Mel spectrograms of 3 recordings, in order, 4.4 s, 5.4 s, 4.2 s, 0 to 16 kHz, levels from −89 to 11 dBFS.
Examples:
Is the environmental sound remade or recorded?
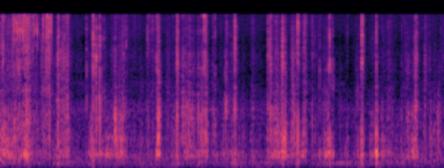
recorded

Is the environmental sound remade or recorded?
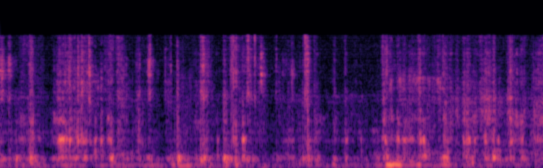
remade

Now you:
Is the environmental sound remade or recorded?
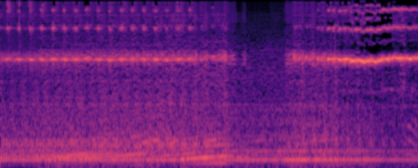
recorded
